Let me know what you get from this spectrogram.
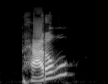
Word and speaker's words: padel: And I think it's pronounced paddle. It's P-A-D-E-L.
